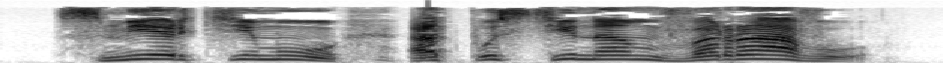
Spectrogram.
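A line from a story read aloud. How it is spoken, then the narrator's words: Crowd shouting in unison. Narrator (Russian): все в один голос закричали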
